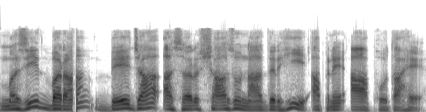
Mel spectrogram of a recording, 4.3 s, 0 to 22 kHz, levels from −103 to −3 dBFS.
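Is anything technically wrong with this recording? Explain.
Yes. From 0.72 to 0.76 s there is unconcealed Bluetooth headset packet loss. Speech packets between headset and phone went missing, and silence or an idle pattern filled the roughly 45 ms gap, which fits about six lost packets. The result is a sudden hole with hard edges in the wideband mSBC speech.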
